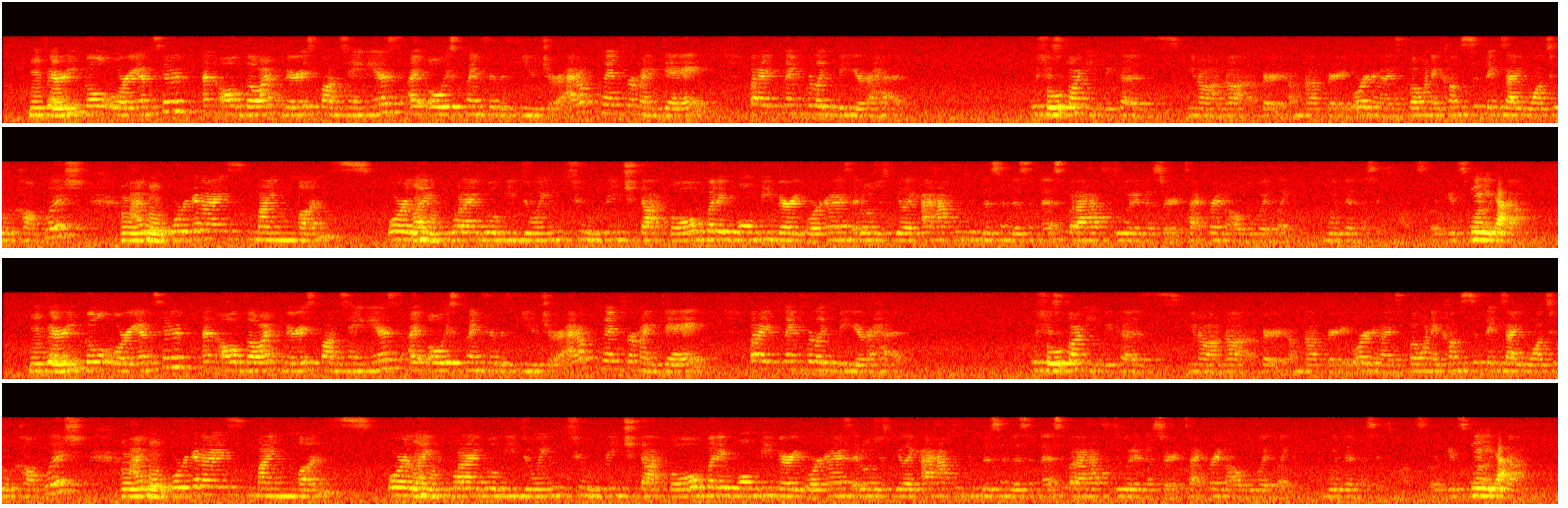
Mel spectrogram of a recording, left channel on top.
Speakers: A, on the left (about 85°); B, on the right (about 75°).
A: Mm-hmm.
B: very goal oriented, and although I'm very spontaneous, I always plan for the future. I don't plan for my day, but I plan for like the year ahead which is
A: Ooh.
B: funny because you know i'm not very i'm not very organized but when it comes to things i want to accomplish
A: Mm-hmm.
B: i will organize my months or like
A: Mm-hmm.
B: what i will be doing to reach that goal but it won't be very organized it'll just be like i have to do this and this and this but i have to do it in a certain time frame i'll do it like within the six months like it's more
A: Yeah.
B: like that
